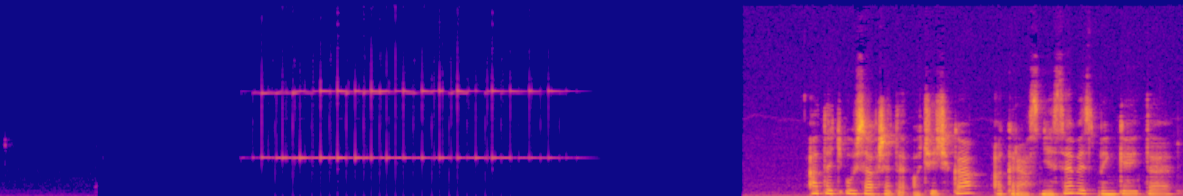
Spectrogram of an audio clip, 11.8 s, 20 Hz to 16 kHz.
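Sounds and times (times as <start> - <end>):
small bell hanging on a door ringing: 2.4 - 6.0
speech: 8.1 - 11.8.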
